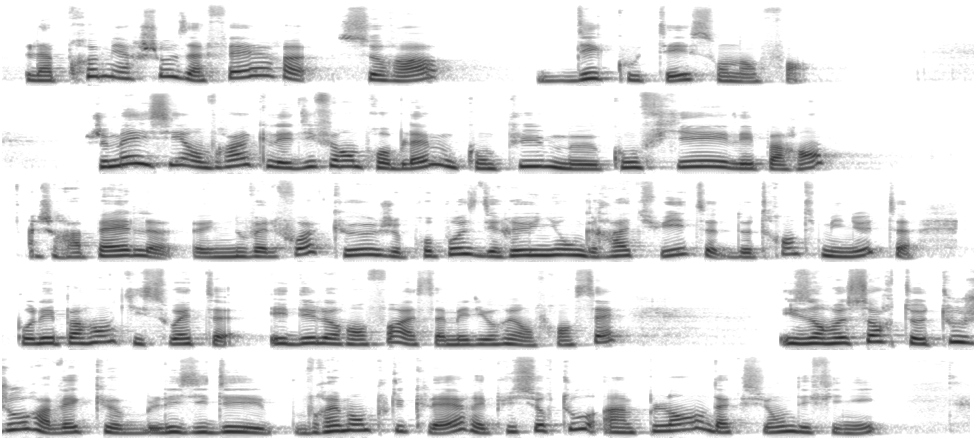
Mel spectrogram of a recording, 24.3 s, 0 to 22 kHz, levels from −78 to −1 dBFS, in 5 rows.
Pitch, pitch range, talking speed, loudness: 225 Hz, 195-260 Hz, 165 wpm, -22 LUFS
